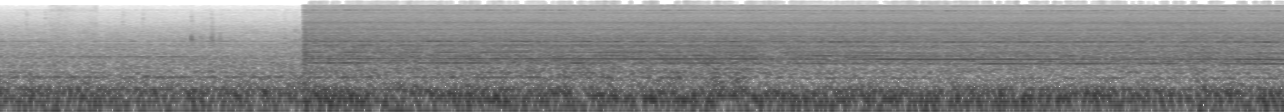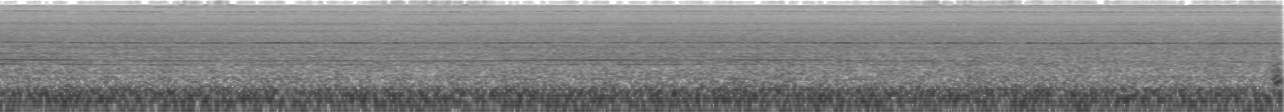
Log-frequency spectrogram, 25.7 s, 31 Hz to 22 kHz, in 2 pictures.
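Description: Boeing 737-700 jet engines in Microsoft Flight Simulator spool up after a quiet start into a loud, steady roar with a high whine, holding constant for the rest of the stretch with no talking.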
